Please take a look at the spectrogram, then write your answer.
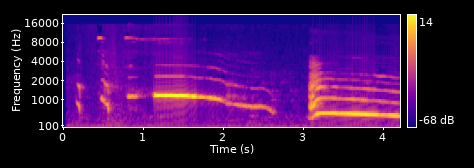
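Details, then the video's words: Four-week-old wolf pup kept as a pet, finding its howl for the first time: a few short yips, then a clear tonal howl slowly falling in pitch, a pause, and a second howl sliding gently downward. "the wolf puppy howling"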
